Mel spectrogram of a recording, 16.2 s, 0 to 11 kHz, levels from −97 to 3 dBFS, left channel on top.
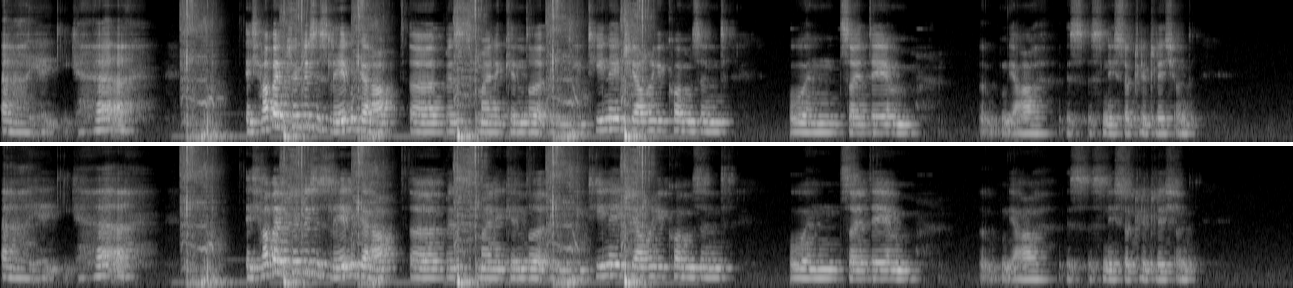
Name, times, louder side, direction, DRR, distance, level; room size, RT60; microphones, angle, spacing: voice 1, 0.0-1.8 3.1-4.8 5.1-9.1 9.9-11.4 12.2-14.9, left 2 dB, 50° left, 6 dB, 5.2 m, -33 dB
sound 1, 2.2-2.9 3.5-3.9 4.4-4.8 5.5-6.1 6.4-6.5 6.8-7.3 7.7-8.2, equal, 5° left, 2.1 m, -35 dB
25.5 x 16.0 x 2.7 m, 0.36 s
head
